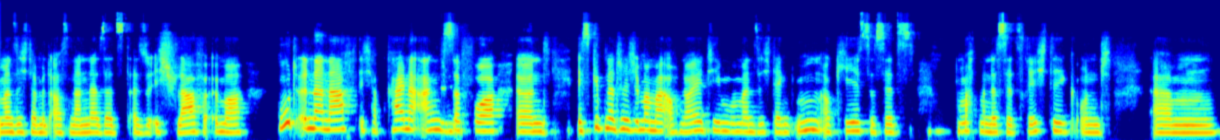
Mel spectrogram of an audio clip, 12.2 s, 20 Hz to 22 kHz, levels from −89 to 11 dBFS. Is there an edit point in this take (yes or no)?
yes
